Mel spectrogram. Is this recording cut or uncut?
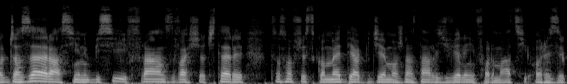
uncut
